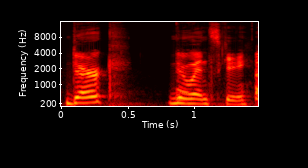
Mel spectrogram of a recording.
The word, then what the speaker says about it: Dirk Nowitzki: Did I? I never pronounce it right. Did I get it right? Dirk. You say his name. – Dirk Nowitzki. That's what. So I did it right.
